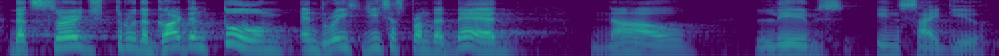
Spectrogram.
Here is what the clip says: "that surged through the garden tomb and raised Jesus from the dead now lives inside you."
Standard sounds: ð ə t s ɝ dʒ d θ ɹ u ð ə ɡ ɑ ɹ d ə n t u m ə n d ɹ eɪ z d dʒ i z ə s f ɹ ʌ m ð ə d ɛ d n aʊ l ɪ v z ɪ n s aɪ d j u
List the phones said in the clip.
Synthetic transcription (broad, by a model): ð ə t s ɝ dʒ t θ ɹ u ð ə ɡ ɑ ɹ d ə n t u m ə n d ɹ eɪ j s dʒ i s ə s f ɹ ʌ m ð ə d ɛ d n aʊ l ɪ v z ɪ n s aɪ d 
